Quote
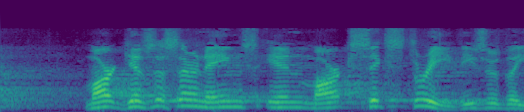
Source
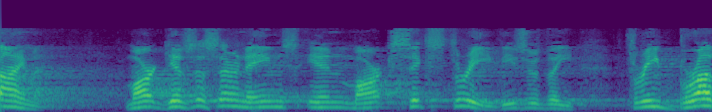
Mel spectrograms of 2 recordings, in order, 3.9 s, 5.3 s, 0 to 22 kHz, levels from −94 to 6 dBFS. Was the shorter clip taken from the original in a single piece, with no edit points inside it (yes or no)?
yes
